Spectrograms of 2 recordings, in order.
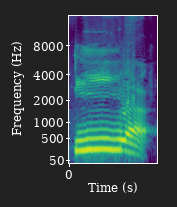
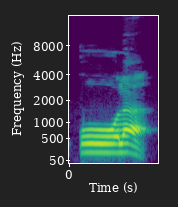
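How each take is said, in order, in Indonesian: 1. Vokal pertama adalah bunyi i murni. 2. Vokal pertama adalah bunyi u murni. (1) "Boleh kita kasrah fa'nya" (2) "Boleh bagi kamu mendhamma fa-fa-nya"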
